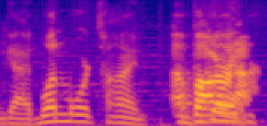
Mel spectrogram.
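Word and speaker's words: Aybara: And again, Rand al'Thor, Matt Cawthon, Perrin Abiara, and go ahead and tell me I need to look at the pronunciation guide one more time. Abara.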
